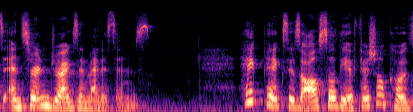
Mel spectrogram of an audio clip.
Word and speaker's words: HCPCS: common procedure coding system HCPCS commonly pronounces hick picks are a set of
